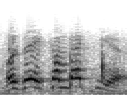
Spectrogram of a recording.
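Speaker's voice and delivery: high urgent call after him. Acted. Professor calls after Jose running into the boulders. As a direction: call him back as he runs off.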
